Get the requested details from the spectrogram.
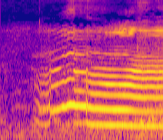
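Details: Crying: a young child's sustained, high-pitched wailing cry rising into a steady held note; the child reportedly wants to go back to the water.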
